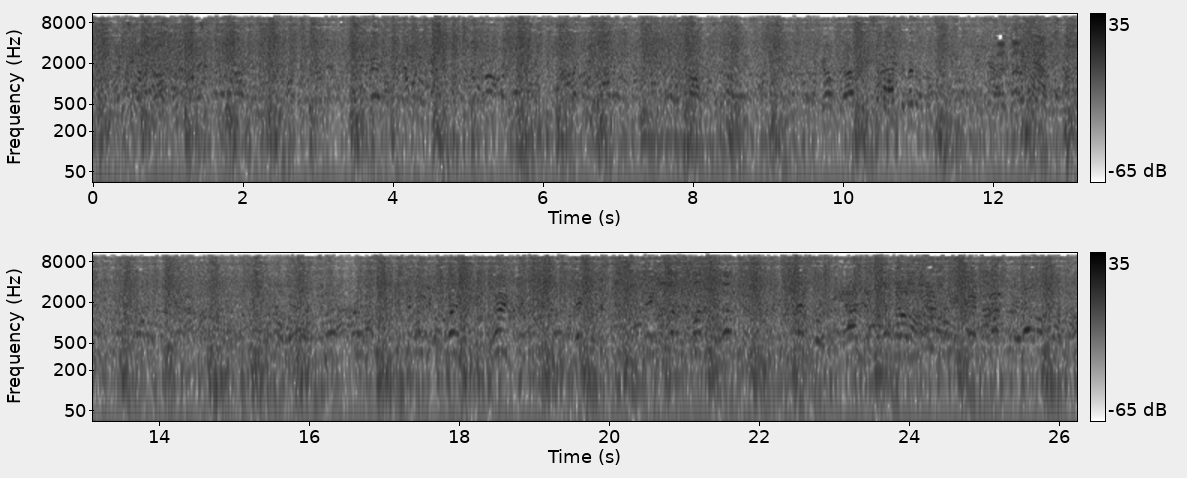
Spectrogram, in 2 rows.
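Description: A large crowd gathered on Calle Cerrón applauds steadily and loudly for the whole stretch as the palio procession of María Santísima de la Paz passes at about 12:11 at night, with lightning in the sky; a dense continuous patter of clapping mixed with general crowd murmur.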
